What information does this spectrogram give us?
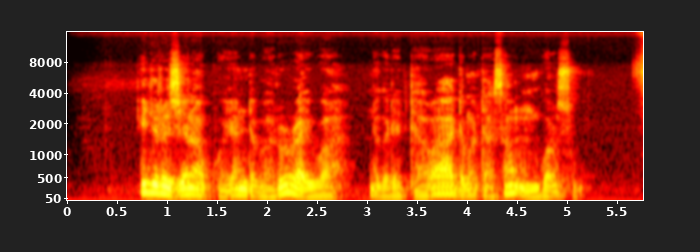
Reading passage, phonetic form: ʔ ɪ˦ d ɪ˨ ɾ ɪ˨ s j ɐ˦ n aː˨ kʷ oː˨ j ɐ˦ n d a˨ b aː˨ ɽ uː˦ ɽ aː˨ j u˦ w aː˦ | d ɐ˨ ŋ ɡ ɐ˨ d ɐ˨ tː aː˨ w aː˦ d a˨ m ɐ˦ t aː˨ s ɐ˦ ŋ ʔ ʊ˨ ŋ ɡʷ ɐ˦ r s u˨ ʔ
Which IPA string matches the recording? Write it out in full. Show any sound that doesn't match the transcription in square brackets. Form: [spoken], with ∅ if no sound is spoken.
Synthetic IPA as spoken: ʔ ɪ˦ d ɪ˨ ɾ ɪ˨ s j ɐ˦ n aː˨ kʷ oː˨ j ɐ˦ n d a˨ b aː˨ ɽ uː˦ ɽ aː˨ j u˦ w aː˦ | d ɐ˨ [∅] ɡ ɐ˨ d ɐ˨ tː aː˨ w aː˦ d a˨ m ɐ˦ t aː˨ s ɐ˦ ŋ ʔ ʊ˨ ŋ ɡʷ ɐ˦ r s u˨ ʔ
